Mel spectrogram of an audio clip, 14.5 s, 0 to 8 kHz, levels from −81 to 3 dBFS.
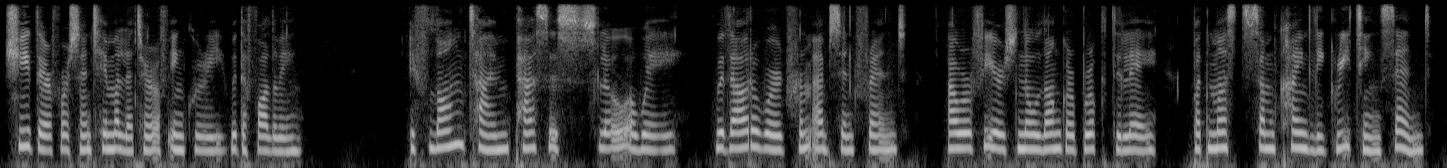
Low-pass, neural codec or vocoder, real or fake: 7.2 kHz; none; real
